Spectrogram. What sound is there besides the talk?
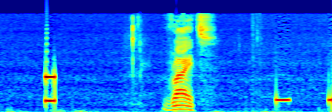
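busy tone after a phone call-in dropped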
